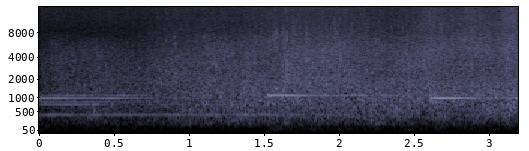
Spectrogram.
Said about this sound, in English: She had fallen asleep, lulled into a lazy daze by the muggy warmth and the sound of the nearby sea slowly sculpting the beach.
